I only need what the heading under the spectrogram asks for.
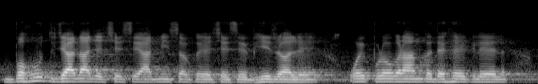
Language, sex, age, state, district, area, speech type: Maithili, male, 18-30, Bihar, Darbhanga, urban, spontaneous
